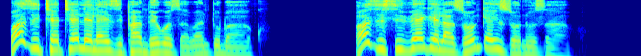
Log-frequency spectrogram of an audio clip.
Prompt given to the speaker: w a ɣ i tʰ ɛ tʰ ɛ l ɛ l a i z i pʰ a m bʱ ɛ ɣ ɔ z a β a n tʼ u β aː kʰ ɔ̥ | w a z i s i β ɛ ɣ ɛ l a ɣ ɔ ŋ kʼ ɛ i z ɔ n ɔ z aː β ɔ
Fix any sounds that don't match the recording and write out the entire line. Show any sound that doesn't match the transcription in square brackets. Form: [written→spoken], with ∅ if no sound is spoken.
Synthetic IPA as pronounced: w a [ɣ→z] i tʰ ɛ tʰ ɛ l ɛ l a i z i pʰ a m bʱ ɛ ɣ ɔ z a β a n tʼ u β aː kʰ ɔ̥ | w a z i s i β ɛ ɣ ɛ l a [ɣ→z] ɔ ŋ kʼ ɛ i z ɔ n ɔ z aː β ɔ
